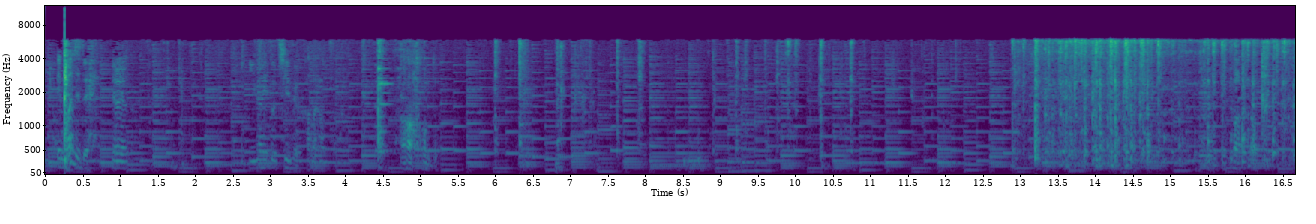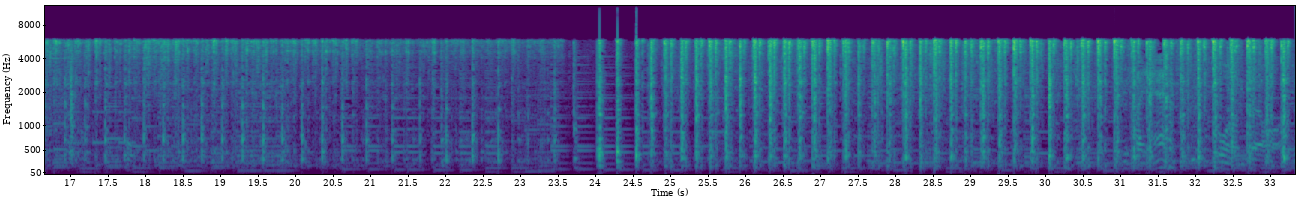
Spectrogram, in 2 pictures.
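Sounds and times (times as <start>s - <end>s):
speech: 0.2s - 1.3s, 2.8s - 5.4s
whisk beating against a bowl: 9.2s - 10.1s, 12.9s - 33.3s.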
